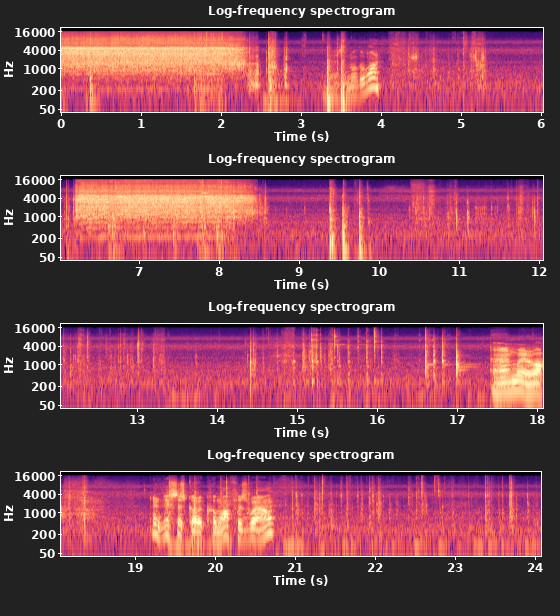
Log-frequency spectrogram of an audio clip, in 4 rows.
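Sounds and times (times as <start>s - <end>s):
electric screwdriver running: 0.0s - 2.4s, 6.2s - 8.6s
clicks and taps of metal parts: 14.4s - 17.2s.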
